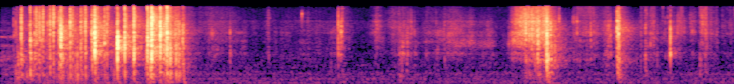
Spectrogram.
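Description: A deck of cards being shuffled nearby, a quick riffle burst followed by quieter handling, then a second shorter riffle and a few soft clicks.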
